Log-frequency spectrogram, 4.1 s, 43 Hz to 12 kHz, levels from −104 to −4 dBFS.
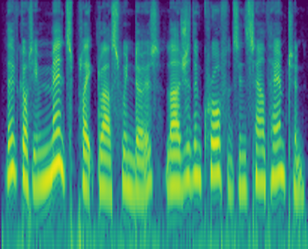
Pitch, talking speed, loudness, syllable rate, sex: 195 Hz, 160 wpm, -17 LUFS, 5.1 syllables/s, female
